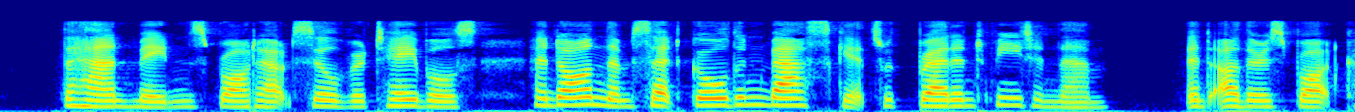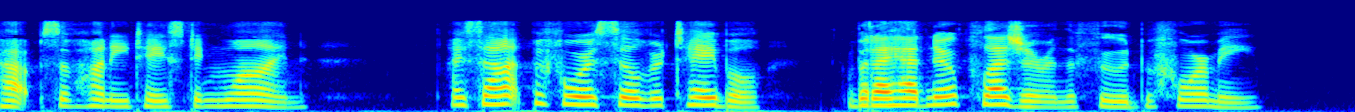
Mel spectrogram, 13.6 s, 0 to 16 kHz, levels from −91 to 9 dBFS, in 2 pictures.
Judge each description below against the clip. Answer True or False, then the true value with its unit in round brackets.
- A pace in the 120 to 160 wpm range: False (185 wpm)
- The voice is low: False (205 Hz)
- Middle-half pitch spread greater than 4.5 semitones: False (3.8 semitones)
